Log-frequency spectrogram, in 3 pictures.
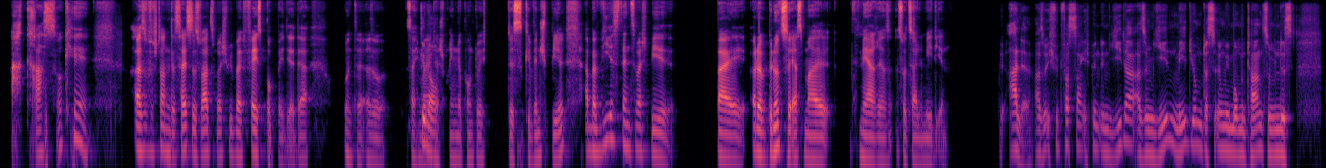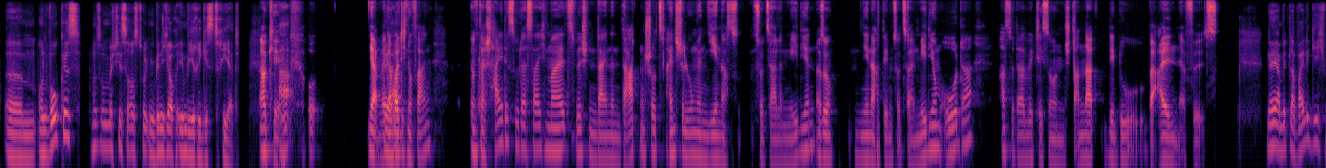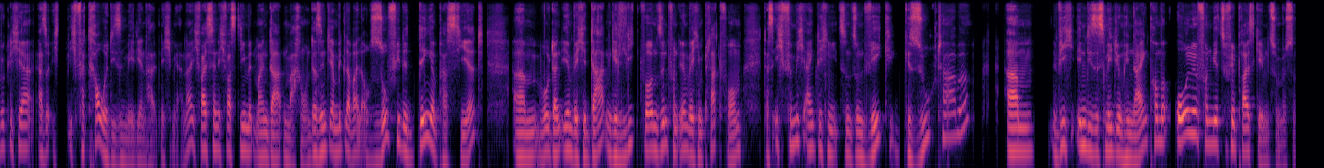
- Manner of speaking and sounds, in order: other background noise; in French: "en vogue"
- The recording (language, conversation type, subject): German, podcast, Wie wichtig sind dir Datenschutz-Einstellungen in sozialen Netzwerken?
